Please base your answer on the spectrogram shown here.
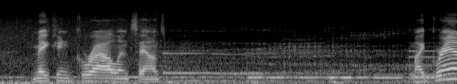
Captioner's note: haunting music; animal growling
